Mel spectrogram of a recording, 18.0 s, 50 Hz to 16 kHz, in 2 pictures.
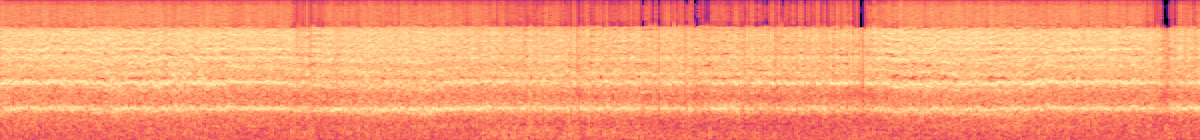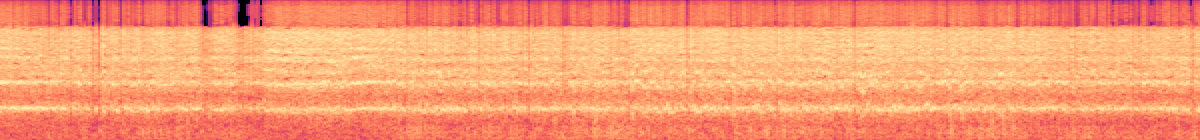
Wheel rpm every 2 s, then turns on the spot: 220, 220, 230, 220, 230, 230, 230, 220, 230.
none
